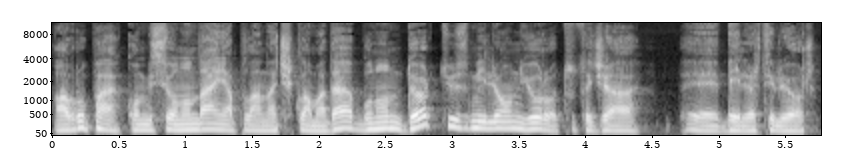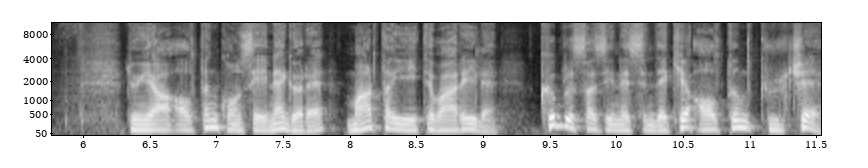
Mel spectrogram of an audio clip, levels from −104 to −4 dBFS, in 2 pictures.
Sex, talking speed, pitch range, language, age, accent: male, 115 wpm, 110-160 Hz, Turkish, 60-79, native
